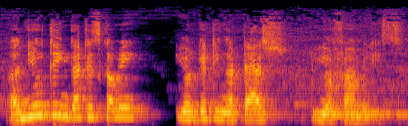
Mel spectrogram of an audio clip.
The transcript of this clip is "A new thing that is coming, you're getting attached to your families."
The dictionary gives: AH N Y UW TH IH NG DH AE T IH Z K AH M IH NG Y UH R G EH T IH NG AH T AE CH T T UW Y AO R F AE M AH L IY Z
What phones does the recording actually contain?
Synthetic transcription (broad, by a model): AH N Y UW T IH NG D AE T IH Z K AH M IH NG Y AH R G EH T IH NG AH T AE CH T T UW Y AO R F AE M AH L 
